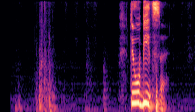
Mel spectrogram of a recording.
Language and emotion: Russian, angry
